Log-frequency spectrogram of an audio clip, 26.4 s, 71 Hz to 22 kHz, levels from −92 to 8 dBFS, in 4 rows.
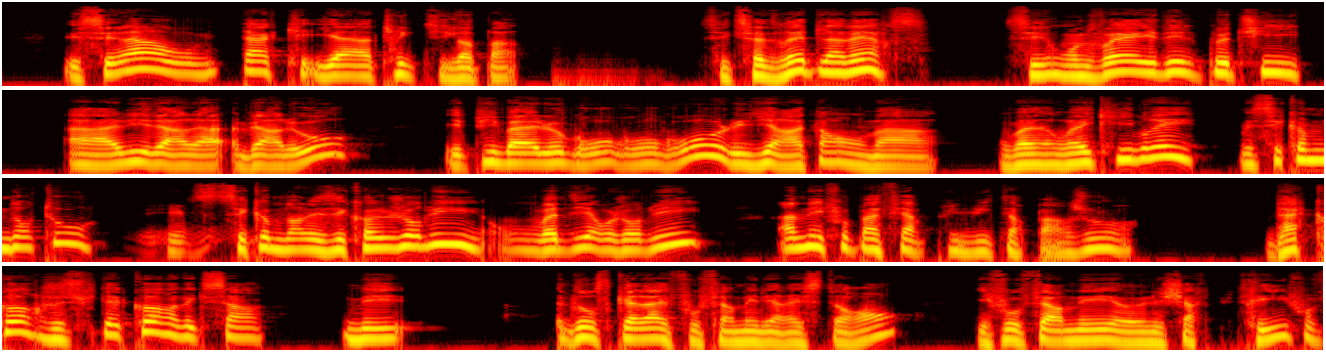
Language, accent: French, French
